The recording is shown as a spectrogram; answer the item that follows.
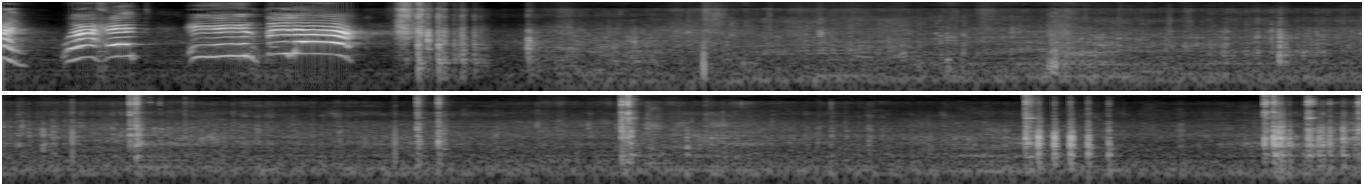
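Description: Two Beyblade spinning tops whirring faintly and steadily on the floor of a plastic basin, with sharp clicks every few seconds as they strike each other and the basin wall. Children's excited shouts open the stretch.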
